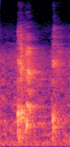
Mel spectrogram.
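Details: Cough: two short coughs from an infant brought for baby massage for a long-lasting cough, the first cough double-pulsed, against light background noise.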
